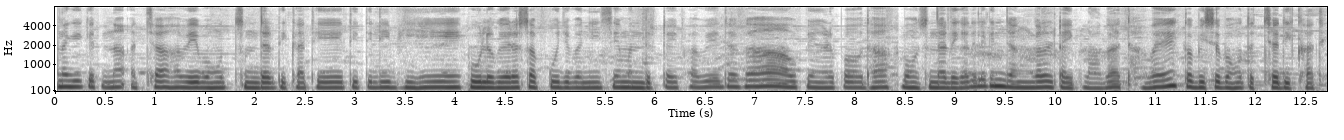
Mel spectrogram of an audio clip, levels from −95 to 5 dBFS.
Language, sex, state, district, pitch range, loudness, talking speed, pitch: Hindi, female, Chhattisgarh, Korba, 185-200 Hz, -28 LUFS, 200 wpm, 190 Hz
